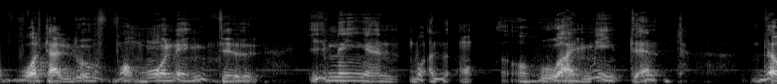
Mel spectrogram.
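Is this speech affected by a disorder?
Yes: paraplegia with essential tremor.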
